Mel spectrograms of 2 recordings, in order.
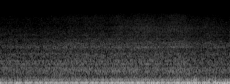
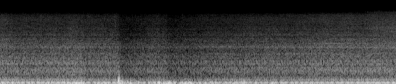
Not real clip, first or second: first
